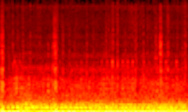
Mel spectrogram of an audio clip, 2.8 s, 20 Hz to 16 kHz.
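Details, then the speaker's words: 2006 Dodge Dakota driving after the front wheel bearing replacement (old bearing seized internally and to the knuckle, and had been howling badly): steady low road rumble with no howl or groan rising with speed; quiet bearing. "But we are looking good, sounding good, brakes work perfectly, there's no more groan. It was really howling, it was really, really bad before."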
